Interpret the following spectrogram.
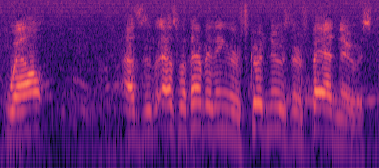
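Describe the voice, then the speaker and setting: High-voiced male forecaster, noisy background. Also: normal speed. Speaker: hurricane forecaster. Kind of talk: interview answers, explanatory forecasting.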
